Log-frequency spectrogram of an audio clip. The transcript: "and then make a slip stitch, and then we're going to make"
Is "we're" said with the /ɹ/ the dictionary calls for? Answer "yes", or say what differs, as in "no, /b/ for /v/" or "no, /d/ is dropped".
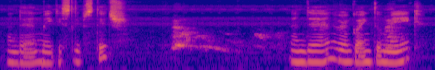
yes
